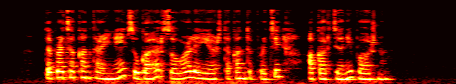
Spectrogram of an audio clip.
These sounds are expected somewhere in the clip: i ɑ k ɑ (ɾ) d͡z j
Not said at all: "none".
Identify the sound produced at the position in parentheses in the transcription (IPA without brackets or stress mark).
ɾ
